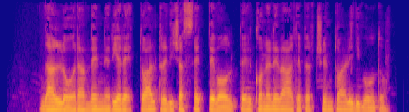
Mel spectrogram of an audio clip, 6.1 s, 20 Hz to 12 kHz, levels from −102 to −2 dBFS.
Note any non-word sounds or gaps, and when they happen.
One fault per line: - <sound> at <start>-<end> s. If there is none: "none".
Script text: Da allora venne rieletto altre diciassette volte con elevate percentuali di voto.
none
